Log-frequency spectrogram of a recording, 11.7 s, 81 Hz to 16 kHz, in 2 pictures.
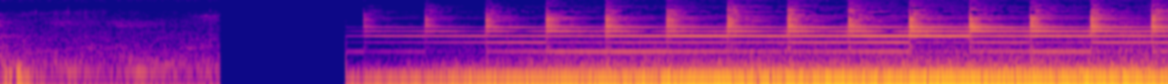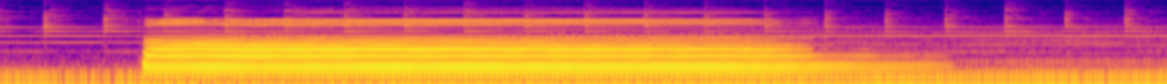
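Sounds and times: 
sustained ringing tones of a train: 0:01.8 - 0:11.6
train arriving at station: 0:05.3 - 0:11.6
speech: 0:06.5 - 0:09.0.

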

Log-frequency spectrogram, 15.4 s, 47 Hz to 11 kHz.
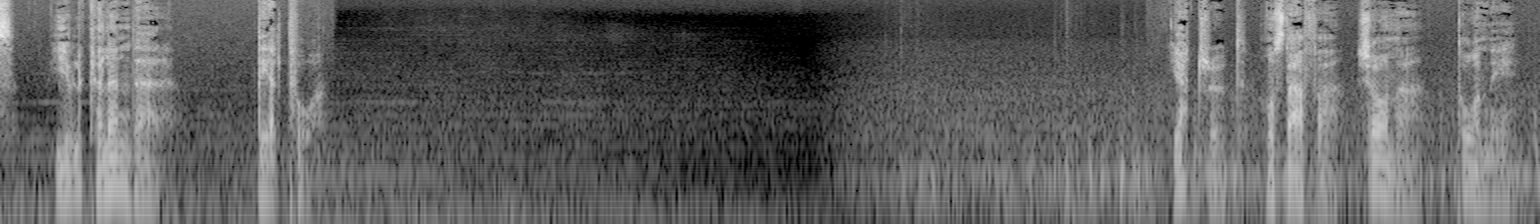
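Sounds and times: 
speech: 0:00.6 - 0:01.7, 0:02.6 - 0:03.3, 0:11.7 - 0:15.2
white limousine engine rumbling while driving: 0:08.2 - 0:15.3
road noise: 0:08.3 - 0:15.3.

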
